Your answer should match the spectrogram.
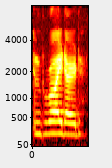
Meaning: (adjective) 1. Decorated with embroidery; covered in decorative needlework 2. Embellished; elaborate, especially when containing superfluous or fictitious details
- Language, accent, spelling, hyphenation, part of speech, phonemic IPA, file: English, US, embroidered, em‧broi‧dered, adjective / verb, /ɪmˈbɹɔɪdɚd/, En-us-embroidered.ogg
